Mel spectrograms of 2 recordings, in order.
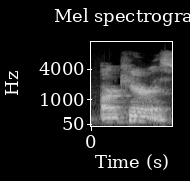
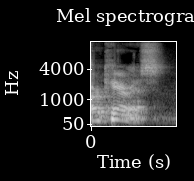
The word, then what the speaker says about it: Arcturus: Now, you also were on tour with, and I'm not sure exactly how to pronounce the name. Is it Arcturus? Arcturus. Arcturus. Arcaris, yeah.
